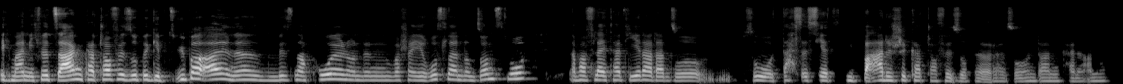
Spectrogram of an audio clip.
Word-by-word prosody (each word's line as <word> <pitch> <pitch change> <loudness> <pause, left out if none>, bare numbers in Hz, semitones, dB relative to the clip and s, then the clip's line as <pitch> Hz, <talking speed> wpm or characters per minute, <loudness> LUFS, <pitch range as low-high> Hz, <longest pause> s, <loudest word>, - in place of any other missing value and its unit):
Ich 210 -3 -2
meine, 190 -1 +1
ich 180 - -6
würde 215 0 +3
sagen, 205 +5 +9
Kartoffelsuppe 220 0 +2
gibt's 190 0 -2
überall, 240 0 +5
ne, 210 0 -1 0.2
bis 200 0 -4
nach 200 -2 -3
Polen 230 +1 +2
und 200 -1 -4
dann 190 0 -7
wahrscheinlich 195 -1 -5
Russland 225 0 -2
und 190 -1 -5
sonst 245 +5 -3
wo. 260 +2 +1 0.4
Aber 200 0 -2
vielleicht 200 0 -2
hat 200 0 -4
jeder 200 +1 0
dann 180 -1 -2
so 170 -1 -6 0.3
so 185 -3 -3
„das 165 +1 -10
ist 175 0 -6
jetzt 180 -1 -5
die 180 - -5
badische 185 +2 -1
Kartoffelsuppe“ 160 -5 -10
oder 145 +4 -10
so 140 - -12
und 155 +2 -11
dann 160 0 -10
keine 145 -2 -15
Ahnung. 165 0 -14
195 Hz, 205 wpm, -21 LUFS, 175-215 Hz, 0.4 s, sagen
